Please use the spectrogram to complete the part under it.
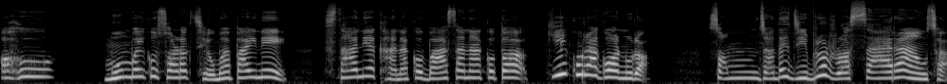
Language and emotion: Nepali, surprised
